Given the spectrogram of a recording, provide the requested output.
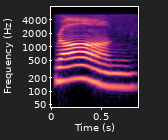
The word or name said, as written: wrong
